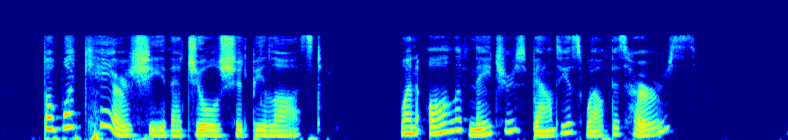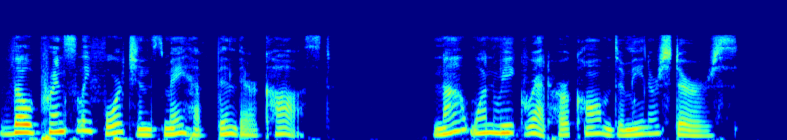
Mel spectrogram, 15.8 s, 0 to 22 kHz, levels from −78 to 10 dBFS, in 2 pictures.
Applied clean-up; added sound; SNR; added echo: classical method spectral subtraction.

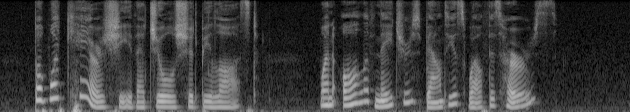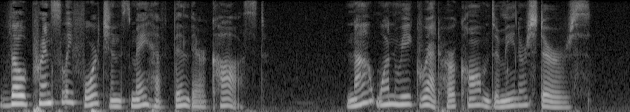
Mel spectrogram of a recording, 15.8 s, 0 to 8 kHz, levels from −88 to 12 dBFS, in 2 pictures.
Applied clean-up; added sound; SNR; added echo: none; none; none; none.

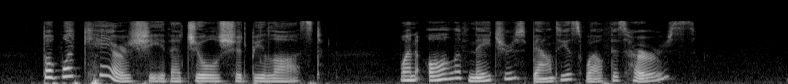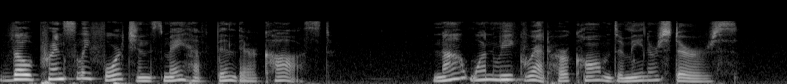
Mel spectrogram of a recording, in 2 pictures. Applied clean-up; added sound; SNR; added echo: none; Snare drum; 13 dB; none.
